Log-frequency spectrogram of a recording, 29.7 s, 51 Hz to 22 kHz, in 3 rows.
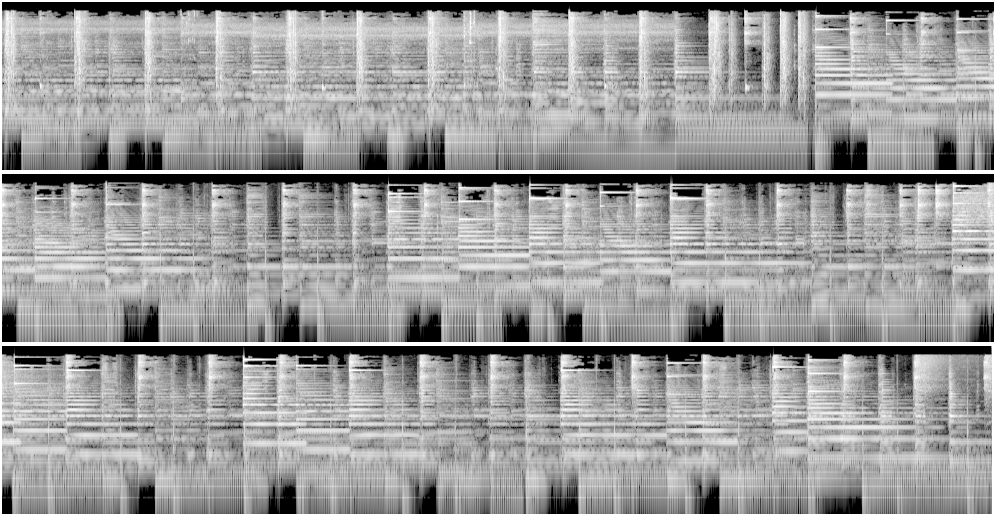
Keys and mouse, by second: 1.9 click, 6.2 click, 8.0 click, 12.1 click, 13.8 click, 16.8 click, 19.7 click, 23.0 click, 25.9 click, 28.2 click.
